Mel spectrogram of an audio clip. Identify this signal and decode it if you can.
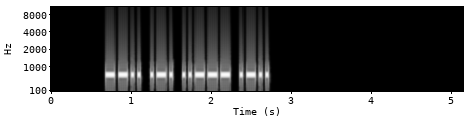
Morse code, heard as a keyed tone, about 32 wpm, 700 Hz. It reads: ZR2L
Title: DXCC-100 Call Signs - 4 Characters - Repeated 2x - 30wpm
